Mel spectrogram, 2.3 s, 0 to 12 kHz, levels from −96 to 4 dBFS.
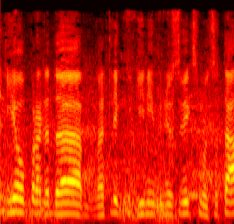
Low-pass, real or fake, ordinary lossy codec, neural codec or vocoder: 9.9 kHz; fake; MP3, 48 kbps; vocoder, 22.05 kHz, 80 mel bands, Vocos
